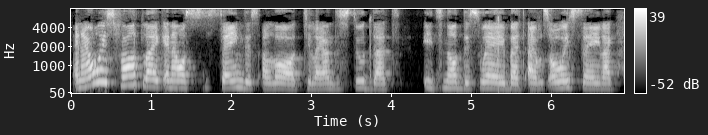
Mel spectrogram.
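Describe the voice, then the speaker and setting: A woman's voice: mid-range voice, moderate pace, a little hiss or hum. A young woman, not an English speaker, telling her personal story in a casual interview, reflective and full of fillers and restarts. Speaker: dreamwork and yoga nidra teacher.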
